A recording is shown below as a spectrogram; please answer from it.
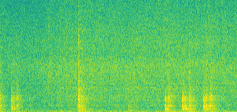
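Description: Ground meat browning in a pan for a home-cooked bachelor recipe, giving a steady sizzling hiss with a few louder bursts of stirring and scraping as the meat is moved around, with no talking.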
